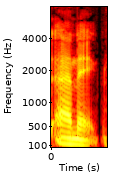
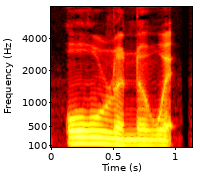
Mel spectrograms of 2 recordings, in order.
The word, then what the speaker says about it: Alnwick: And it's called Annick, but you'd never be able to spell it by the way it's pronounced. It's like Alnwick, Alnwick.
